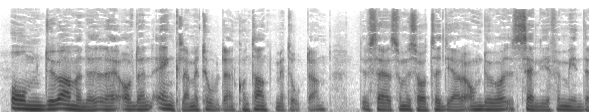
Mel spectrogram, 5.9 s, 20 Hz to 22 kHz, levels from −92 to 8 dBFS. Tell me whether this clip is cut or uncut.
uncut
